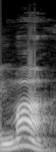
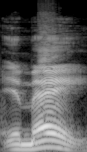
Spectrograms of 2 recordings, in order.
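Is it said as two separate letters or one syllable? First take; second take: one syllable; two letters. First: It is said as a single syllable. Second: It is said as two separate letters. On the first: The speaker calls it wrong. "That's why you don't say Ma" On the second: The speaker calls it right. "Nah, M A"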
